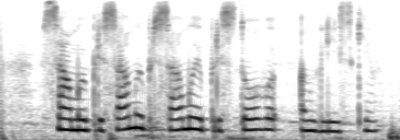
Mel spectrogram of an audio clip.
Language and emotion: Russian, neutral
